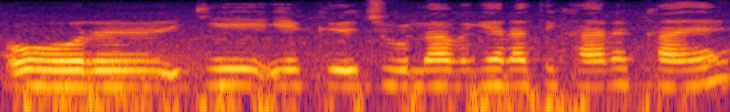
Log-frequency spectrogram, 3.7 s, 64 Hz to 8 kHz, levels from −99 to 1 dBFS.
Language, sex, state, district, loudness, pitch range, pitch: Hindi, female, Haryana, Jhajjar, -16 LUFS, 195-205 Hz, 200 Hz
